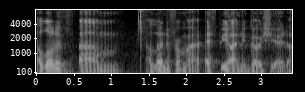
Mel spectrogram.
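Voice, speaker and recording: A man speaks with vocal fry in a very deep, low pitch, with ordinary pitch variation. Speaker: podcast co-host. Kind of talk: casual podcast chat.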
